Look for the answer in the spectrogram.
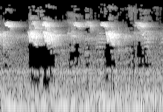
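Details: Shaft-tailed finches giving high, nasal calls that rise and fall. They come in uneven bursts about every half second to second, with brief silences between and a faint low hum underneath.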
